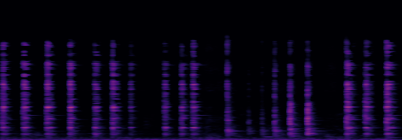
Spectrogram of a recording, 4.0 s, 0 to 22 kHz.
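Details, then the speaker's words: 2005 Honda Odyssey, rattle heard only when accelerating: sharp, tinny metal clinks about four a second from a loose part under the van striking nearby metal; fixed by securing it with a hose clamp. "so I think it's this loose part right over here going hit that and that's what I hear and I really only hear that when I'm accelerating"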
